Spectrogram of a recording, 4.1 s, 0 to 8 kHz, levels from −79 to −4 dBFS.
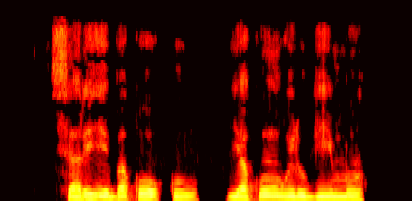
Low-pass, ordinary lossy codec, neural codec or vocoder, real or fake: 7.2 kHz; MP3, 64 kbps; none; real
